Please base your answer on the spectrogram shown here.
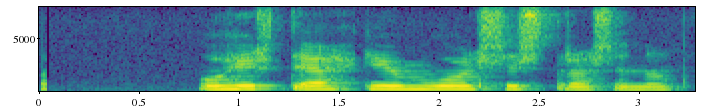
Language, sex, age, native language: Icelandic, female, 11, Icelandic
